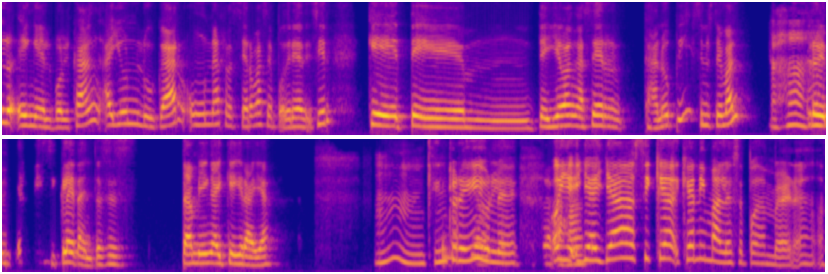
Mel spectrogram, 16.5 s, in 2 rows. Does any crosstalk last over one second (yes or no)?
yes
